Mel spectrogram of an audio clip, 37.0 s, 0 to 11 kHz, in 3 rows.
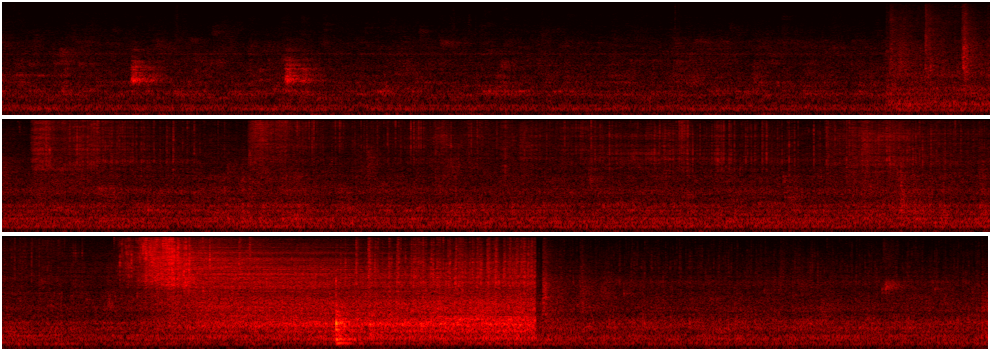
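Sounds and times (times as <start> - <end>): buns sizzling in oil: 11.1 - 31.5
water hissing in hot pan: 12.6 - 31.4.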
